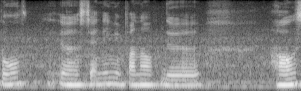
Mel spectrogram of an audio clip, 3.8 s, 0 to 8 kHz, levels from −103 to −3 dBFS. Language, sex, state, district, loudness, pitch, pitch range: English, male, Nagaland, Dimapur, -20 LUFS, 140 Hz, 130-145 Hz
